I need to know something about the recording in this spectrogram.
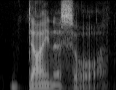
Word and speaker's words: dinosaur: la o larga pero aquí pronunciamos la y como necesario cómo es eso a a por lo tanto tenemos que decir Die Die n dinosaur dinosaur o meter la r si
